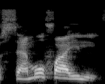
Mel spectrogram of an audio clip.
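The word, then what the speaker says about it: psammophile: next one देखो क्या बोला था मैंने आपको क्रायोफाइल से रिलेटेड है क्या इसको इसमें पी साइलेंट है क्या पढ़ते हैं इसको सेमोफाइल फाइल मतलब हो गया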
